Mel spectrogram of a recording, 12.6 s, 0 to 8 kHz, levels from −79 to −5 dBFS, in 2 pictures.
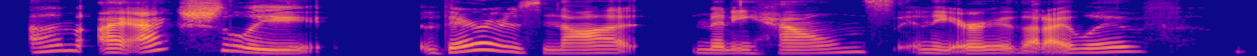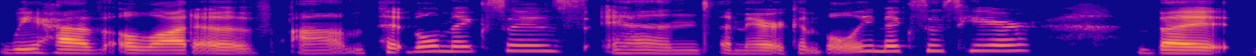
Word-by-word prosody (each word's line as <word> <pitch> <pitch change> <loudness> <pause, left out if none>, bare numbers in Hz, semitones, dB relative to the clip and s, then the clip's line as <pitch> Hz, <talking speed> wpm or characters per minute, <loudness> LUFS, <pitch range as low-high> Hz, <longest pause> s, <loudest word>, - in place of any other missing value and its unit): Um, 285 +6 -5
I 215 - +7
actually 305 - +5 0.6
there 315 +8 +1
is 235 -8 0
not 175 +2 +1 0.3
many 180 -1 -1
hounds 185 +8 0
in 190 - -11
the 175 -3 0
area 170 +2 0
that - - -1
I - - +4
live. 245 +5 -5 0.5
We 190 +2 -6
have 185 -4 0
a 180 - -2
lot 170 0 0
of, 80 0 -4
um, 165 +2 -9
pit - - -4
bull 260 +3 -5
mixes 290 +1 +3
and 165 -2 -8
American 160 +2 -6
bully 285 - -8
mixes 280 +2 -2
here, 300 0 -6 0.5
but 170 -2 +3
190 Hz, 140 wpm, -26 LUFS, 175-275 Hz, 0.6 s, I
